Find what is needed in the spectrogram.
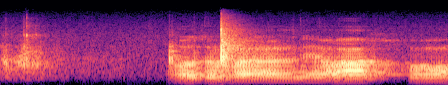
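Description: Speech: a voice talking in Spanish in a short phrase about a second in, with a light click near the start.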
